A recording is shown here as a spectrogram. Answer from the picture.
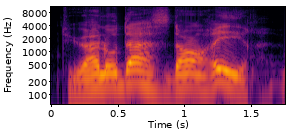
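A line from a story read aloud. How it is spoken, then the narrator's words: Growled. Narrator (French): gronda-t-il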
